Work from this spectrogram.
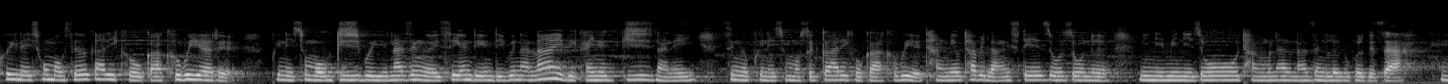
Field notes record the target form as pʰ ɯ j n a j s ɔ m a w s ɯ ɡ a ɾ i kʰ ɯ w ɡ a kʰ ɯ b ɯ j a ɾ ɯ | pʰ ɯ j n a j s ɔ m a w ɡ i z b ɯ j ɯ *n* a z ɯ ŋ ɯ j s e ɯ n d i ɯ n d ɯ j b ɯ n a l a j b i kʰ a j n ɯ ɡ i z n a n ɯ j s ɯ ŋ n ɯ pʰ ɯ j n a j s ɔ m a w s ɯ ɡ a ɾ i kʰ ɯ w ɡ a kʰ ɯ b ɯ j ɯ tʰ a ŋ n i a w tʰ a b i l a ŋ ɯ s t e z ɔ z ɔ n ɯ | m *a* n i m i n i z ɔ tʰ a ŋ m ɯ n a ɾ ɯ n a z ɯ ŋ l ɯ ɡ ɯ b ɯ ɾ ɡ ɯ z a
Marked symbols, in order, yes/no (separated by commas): yes, no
